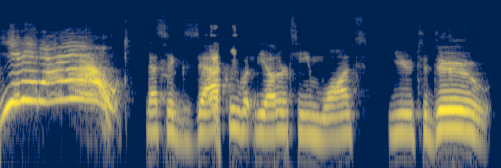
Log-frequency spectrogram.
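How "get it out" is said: very high, shrill, put-on Southern drawl yell. Imitating a parent yelling from the sideline: imitating a parent yelling in Southern drawl. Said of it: "in that Southern drawl".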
